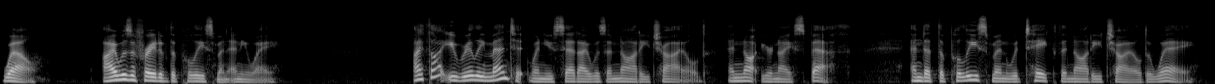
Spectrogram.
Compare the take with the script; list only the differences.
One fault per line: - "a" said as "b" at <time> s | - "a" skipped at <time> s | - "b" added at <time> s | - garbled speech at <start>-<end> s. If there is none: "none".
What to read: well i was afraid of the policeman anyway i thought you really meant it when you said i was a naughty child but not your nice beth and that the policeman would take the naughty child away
- "but" said as "and" at 7.3 s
